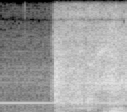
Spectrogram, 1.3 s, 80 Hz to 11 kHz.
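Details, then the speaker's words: 2006 Dodge Magnum AWD 5.7 L Hemi after starter replacement: faint short crank, V8 fires at once and settles into a low, steady idle; normal start, much quieter than the old starter. "Oh, yeah. Barely even hear it. So much better. Let's try it again. Oh, beautiful. Guys, that is the sound of success."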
